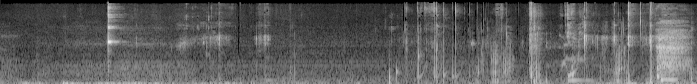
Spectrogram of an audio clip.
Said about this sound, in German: Obwohl, er trinkt einen Schluck.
